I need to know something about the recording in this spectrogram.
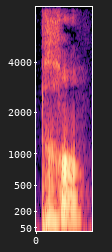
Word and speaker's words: prends: Okay, so you can see that we've got S at the end and then D as well, but then we don't pronounce them. So actually the only thing we will pronounce for this form is P-R-E-N, and it's the sound prend.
